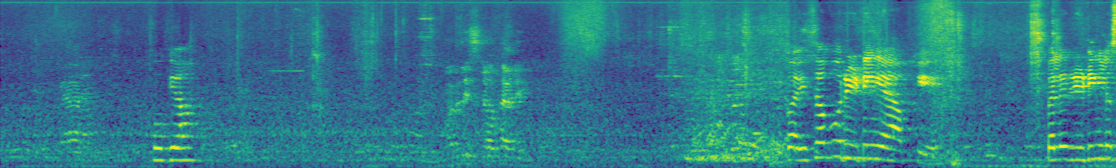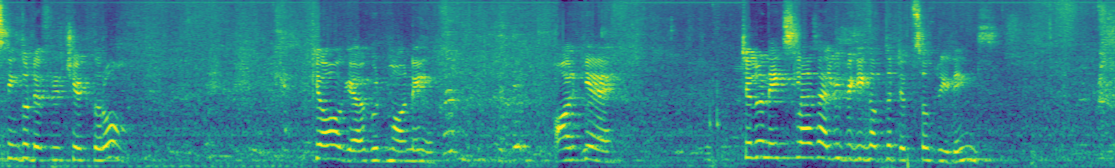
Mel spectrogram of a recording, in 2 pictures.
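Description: A middle-aged woman speaks into a close microphone with animation.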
